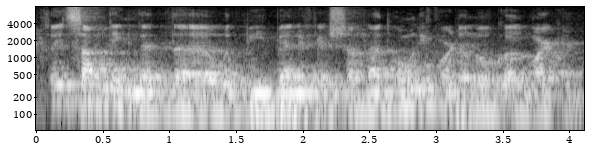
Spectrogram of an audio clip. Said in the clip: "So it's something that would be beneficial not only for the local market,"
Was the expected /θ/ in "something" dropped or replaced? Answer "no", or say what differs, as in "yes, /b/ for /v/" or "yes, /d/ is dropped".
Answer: yes, /t/ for /θ/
